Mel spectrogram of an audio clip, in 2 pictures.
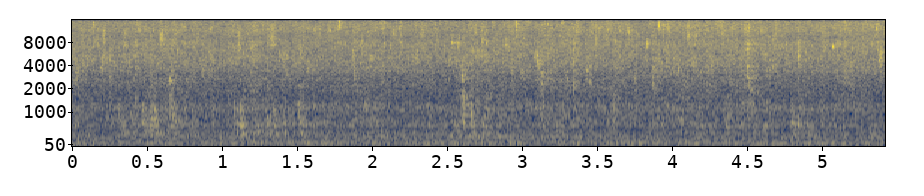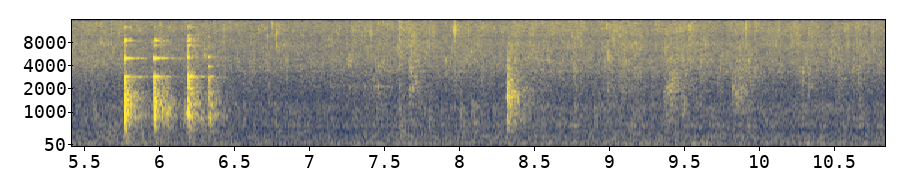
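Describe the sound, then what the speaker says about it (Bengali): Salted water at a rolling boil in a pot with rice added, a soft, continuous bubbling patter, with a quick run of metallic utensil clinks partway through and one more later. "এখানে দেখো জলটা ফুটে এসছে বেশ ভালোভাবে"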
